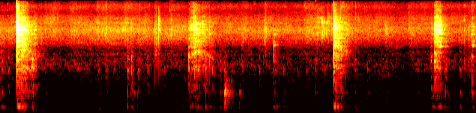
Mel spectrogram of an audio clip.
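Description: Tamarind is roasted in an iron pan, with a quiet background hiss broken by several distinct scraping strokes and metallic clinks of a spatula, spaced irregularly.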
